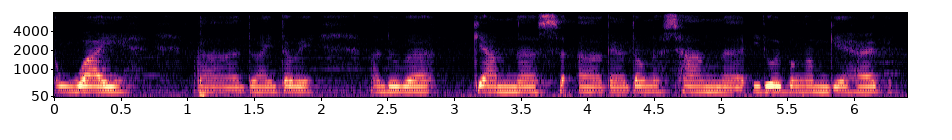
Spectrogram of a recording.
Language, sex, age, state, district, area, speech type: Manipuri, female, 18-30, Manipur, Imphal West, rural, spontaneous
